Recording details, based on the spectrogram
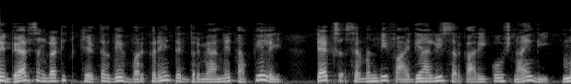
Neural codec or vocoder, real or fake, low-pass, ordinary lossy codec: codec, 16 kHz, 2 kbps, FreqCodec, larger model; fake; 7.2 kHz; AAC, 48 kbps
